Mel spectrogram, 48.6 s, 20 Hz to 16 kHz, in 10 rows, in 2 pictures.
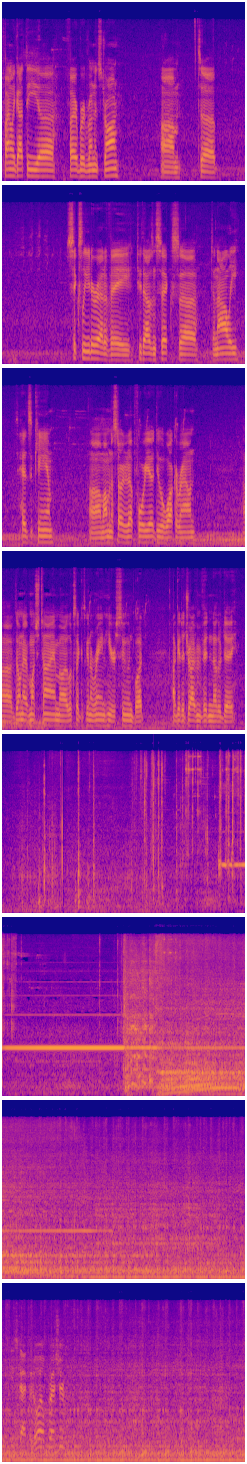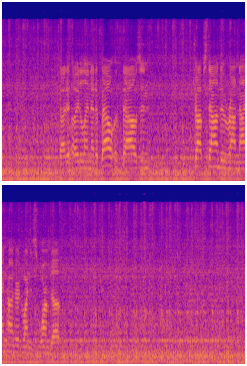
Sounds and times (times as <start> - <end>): Speech: 0.0 - 2.4, 3.2 - 4.3, 6.2 - 10.8, 11.4 - 13.6, 14.5 - 17.4, 18.0 - 19.3, 34.2 - 35.3, 40.0 - 41.9, 42.7 - 44.9.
